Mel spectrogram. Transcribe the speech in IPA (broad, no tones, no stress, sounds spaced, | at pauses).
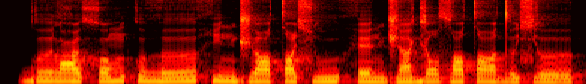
ɡʷ ɤː l ʕ ɤ x ɔ m k o ɦ ɤː h i n d͡ʒ ɤː tˤ o ɕ uː h ɛː n d͡ʒ a ɡʲ o j zˤ u tˤ aː d ɤ ɕ ɤ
